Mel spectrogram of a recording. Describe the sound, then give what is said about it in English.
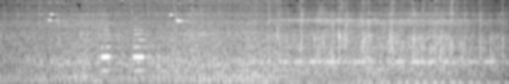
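The first freight train connecting China and Iran, loaded with Chinese goods, rumbles into Tehran with a steady low roar, while short horn toots and a crowd's murmur rise over it; the din stays loud and dense throughout. “Here's the sound just last week of the first train connecting China and Iran, arriving in Tehran loaded with Chinese goods.”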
